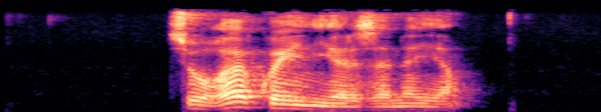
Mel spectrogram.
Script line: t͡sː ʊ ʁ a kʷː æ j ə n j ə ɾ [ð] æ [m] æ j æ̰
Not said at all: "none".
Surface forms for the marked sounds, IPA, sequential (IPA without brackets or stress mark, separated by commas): z, n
